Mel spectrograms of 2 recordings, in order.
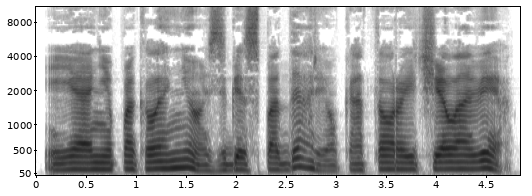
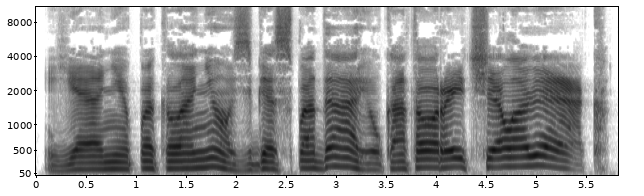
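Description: First: The line is said more quietly and evenly. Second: The line is said louder and more confidently. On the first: "четко проговорил" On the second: "повторил громче и уверенней"

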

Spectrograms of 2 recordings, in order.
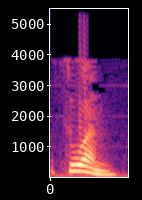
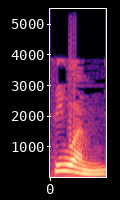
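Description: First: The s is followed by a short u. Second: The s is followed by a short i. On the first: "suwan bi dhammi sin wal qasr" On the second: "siwan, bi kasri sin wal qasr"

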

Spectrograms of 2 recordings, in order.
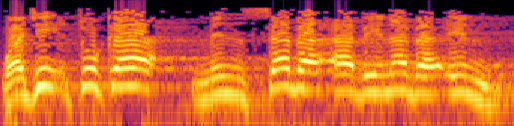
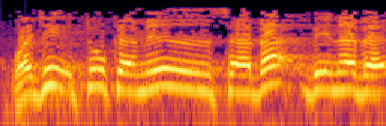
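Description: First: The hamza of Saba is voweled with a. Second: The hamza of Saba is silent, unvoweled. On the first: "يقرآن بفتح الهمزة" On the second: "سكن الهمزة ... كأنك هتقف عليه"

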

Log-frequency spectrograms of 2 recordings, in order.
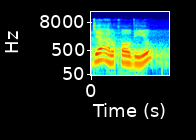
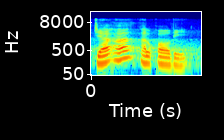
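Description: First: The word qadhi ends with an extra -yu syllable. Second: The word qadhi ends without any extra syllable. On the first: The speaker calls it wrong. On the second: The speaker calls it right.

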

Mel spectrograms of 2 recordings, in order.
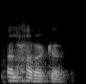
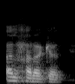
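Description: No difference in how they are said.

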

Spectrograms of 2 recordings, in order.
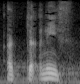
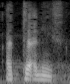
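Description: No difference in how they are said.

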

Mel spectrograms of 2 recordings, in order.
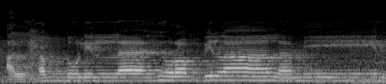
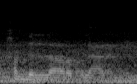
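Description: First: The phrase is recited aloud at full voice. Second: The phrase is recited softly and quickly. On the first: This is recitation read aloud. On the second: This is silent recitation, which goes faster.

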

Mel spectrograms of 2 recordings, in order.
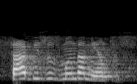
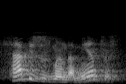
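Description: First: It is said as a statement, falling at the end. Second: It is said as a question, rising at the end. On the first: It asserts that the listener knows the commandments. The speaker calls it right. "Jesus fez uma afirmação" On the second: It asks whether the listener knows the commandments. The speaker calls it wrong. "Jesus não perguntou para ele"

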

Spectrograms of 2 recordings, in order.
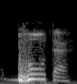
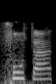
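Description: First: It begins with a voiced breathy b sound. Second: It begins with a voiceless breathy p sound. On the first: The speaker calls it right. "Bhuta thì mình phải đọc Bhuta mới đúng" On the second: The speaker calls it wrong. "mình đọc Phuta thì nó ra chữ pơ và chữ hơi"

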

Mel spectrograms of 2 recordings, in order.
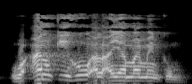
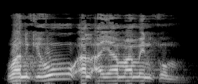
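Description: First: Ankihu starts with a separate glottal stop. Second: Wa runs straight into ankihu, no stop. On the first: Others are told to give the unmarried in marriage. The speaker calls it right. "Yang benar maka harus dibaca qata" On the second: The listeners are told to marry them themselves. The speaker calls it wrong. "kalau dibaca wasul kan hukumnya jadi rubah"

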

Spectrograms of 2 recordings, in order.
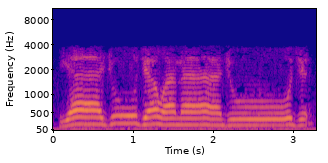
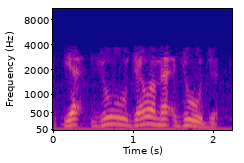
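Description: First: A long vowel replaces the glottal stop. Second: A glottal stop is heard after the first vowel. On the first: "فقرأها ورش" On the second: "كذلك أبدل من الساكن، من الساكن كلمة يأجوج ومأجوج"

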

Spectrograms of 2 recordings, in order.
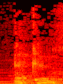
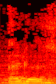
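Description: First: The middle consonant is a k sound. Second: The middle consonant is a j sound. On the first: The speaker calls it wrong. "هكذا ينطقها أو تنطقها" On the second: The speaker calls it right. "أجد من يقول أجل"

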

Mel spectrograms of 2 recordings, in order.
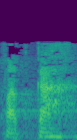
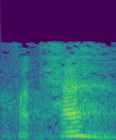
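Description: First: The middle consonant sounds like a hard k. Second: The middle consonant is a soft breathy h. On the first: The speaker calls it wrong. "bukan fatkah" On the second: The speaker calls it right.

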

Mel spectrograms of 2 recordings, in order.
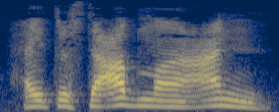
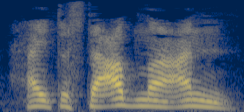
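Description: Both takes have the same delivery.

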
